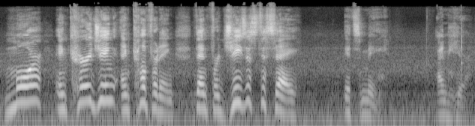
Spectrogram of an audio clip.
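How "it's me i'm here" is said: hushed comfort. Pretend. Voicing Jesus comforting.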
